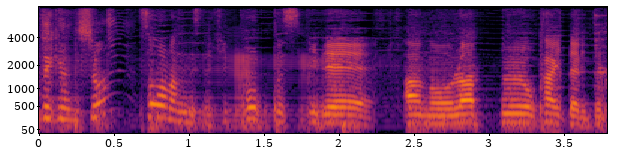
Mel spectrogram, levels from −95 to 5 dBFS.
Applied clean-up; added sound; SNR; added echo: neural mask model RNNoise.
